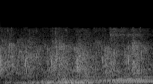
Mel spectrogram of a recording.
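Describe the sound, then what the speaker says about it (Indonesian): Sustained applause from a classroom audience cheering a volunteer at a science lesson on ice melting, a steady, dense patter of many hands filling the whole moment with a low hum underneath. "Tepuk tangan untuk sahabat kita."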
